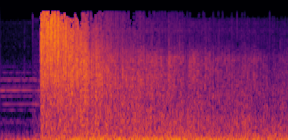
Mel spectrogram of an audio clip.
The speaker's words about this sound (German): Im darauffolgenden Jahr, Achtung, abrupter Themenwechsel, explodiert auf dem White Sands-Testgelände im US-Bundesstaat New Mexico die erste Atombombe.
